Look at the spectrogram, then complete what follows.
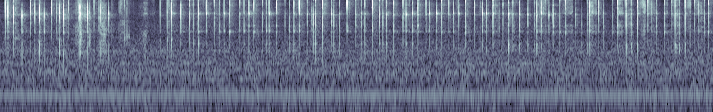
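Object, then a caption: Small hard plastic bottle. A small, hollow, lime-green hard plastic bottle or dispenser, held in the hands, is tapped and scratched quickly with long acrylic nails. The result is a quiet, continuous stream of sharp, bright clicks and scratchy rasps that die away instantly, over a steady low hum.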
